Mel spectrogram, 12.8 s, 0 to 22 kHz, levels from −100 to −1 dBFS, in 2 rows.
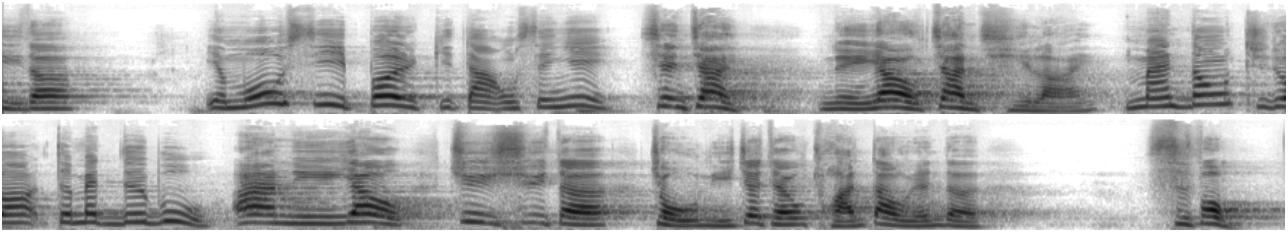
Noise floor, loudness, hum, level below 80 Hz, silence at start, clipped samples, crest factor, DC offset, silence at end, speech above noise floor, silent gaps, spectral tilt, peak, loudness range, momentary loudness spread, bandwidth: -65 dBFS; -20 LUFS; none; -62 dBFS; 0 s; under 0.1%; 18 dB; under 0.1%; 0 s; 46 dB; none; -4 dB/octave; -2 dBFS; 3 LU; 11 LU; 18.5 kHz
